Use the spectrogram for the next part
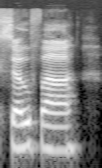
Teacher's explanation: pronounced with a relaxed tongue and mouth it's neither High nor low front nor back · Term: schah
